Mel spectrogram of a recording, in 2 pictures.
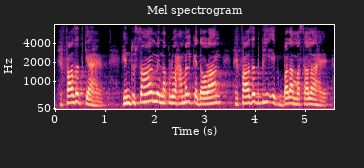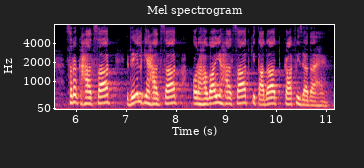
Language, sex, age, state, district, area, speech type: Urdu, male, 18-30, Uttar Pradesh, Saharanpur, urban, spontaneous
